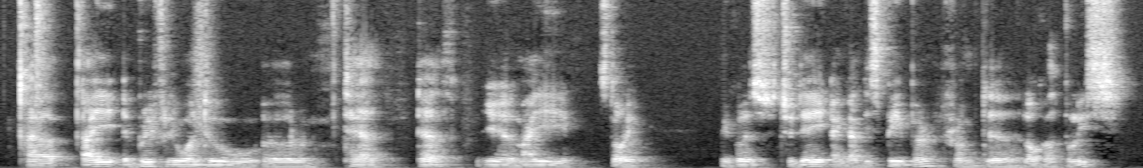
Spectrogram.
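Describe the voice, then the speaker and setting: With an Italian accent, a man speaks in a very deep, low voice with a dark, mellow tone and vocal fry, and the room echo is audible. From Naples, southern Italy. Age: 50s. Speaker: vlogger. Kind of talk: personal testimony. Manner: halting, many fillers.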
